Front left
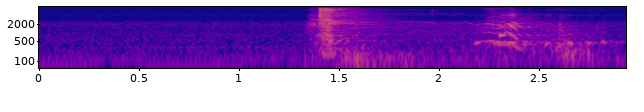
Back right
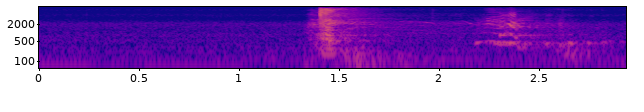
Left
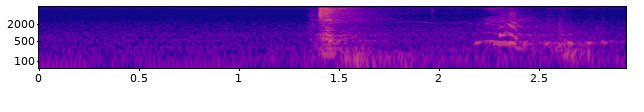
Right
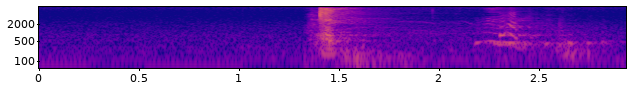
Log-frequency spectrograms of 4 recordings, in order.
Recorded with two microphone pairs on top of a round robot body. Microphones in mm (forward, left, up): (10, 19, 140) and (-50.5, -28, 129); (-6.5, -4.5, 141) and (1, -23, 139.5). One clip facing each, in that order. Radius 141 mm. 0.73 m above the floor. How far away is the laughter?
About 1.1 m.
